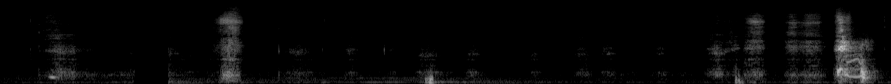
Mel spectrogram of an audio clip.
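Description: A run of sharp sneezes, some held back into muffled bursts, with quick gasping breaths between them; a sneezing fit.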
